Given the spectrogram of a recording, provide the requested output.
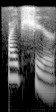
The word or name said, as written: Fifeshire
